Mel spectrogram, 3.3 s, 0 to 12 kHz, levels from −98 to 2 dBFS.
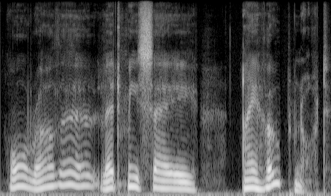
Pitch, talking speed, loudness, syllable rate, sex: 150 Hz, 145 wpm, -16 LUFS, 3.3 syllables/s, male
